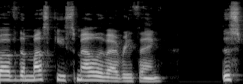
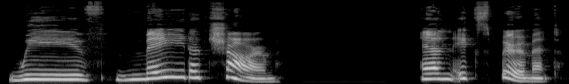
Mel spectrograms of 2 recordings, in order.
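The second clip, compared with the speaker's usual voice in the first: slow, slightly high dog voice; a hint of dopey dog; 3 semitones higher, much slower than usual. Dog voice explaining slowly.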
